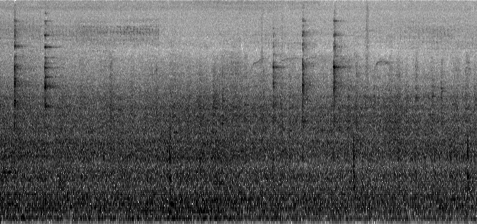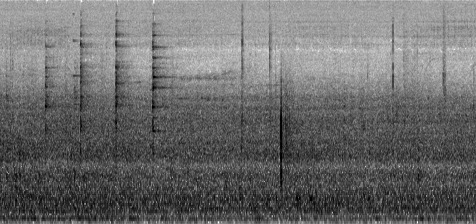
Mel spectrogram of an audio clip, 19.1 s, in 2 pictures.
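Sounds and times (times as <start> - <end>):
wheels clicking over rail joints: 0.0 - 13.4
freight train rumble: 0.0 - 19.0.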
